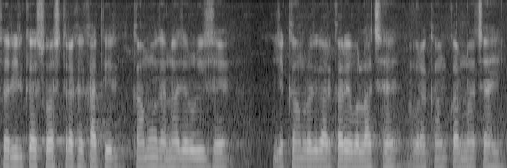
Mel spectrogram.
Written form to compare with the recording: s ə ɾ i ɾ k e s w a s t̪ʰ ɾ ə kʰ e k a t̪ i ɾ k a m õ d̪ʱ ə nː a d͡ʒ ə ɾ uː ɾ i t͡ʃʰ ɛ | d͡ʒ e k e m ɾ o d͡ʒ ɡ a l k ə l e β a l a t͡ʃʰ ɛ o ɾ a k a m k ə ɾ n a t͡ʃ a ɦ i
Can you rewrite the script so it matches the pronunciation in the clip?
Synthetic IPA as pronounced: s ə ɾ i ɾ k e s w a s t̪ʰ ɾ ə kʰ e kʰ a t̪ i ɾ k a m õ d̪ʱ ə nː a d͡ʒ ə ɾ u ɾ i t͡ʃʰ ɛ | d͡ʒ e k a m ɾ o d͡ʒ ɡ a ɾ k ə ɾ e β a l a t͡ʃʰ ɛ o ɾ a k a m k ə ɾ n a t͡ʃ a ɦ i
